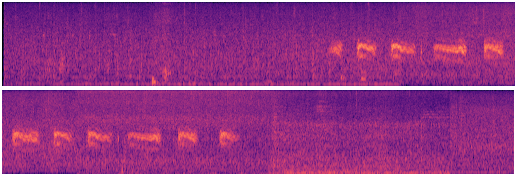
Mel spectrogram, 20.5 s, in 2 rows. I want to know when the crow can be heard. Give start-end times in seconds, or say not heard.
6.5-15.0.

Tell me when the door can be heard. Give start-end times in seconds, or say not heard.
3.0-3.7.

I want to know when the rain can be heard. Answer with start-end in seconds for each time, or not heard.
0.0-20.4.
